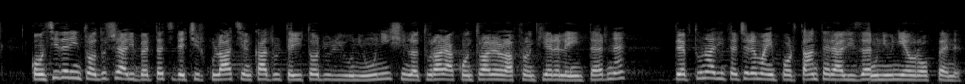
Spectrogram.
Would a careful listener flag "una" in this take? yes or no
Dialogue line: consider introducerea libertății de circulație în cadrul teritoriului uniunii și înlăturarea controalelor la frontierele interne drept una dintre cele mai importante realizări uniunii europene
no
